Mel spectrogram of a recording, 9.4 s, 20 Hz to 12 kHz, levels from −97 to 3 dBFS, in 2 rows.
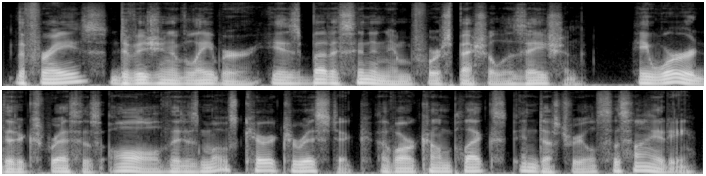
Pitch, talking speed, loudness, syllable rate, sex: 90 Hz, 160 wpm, -18 LUFS, 5.4 syllables/s, male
